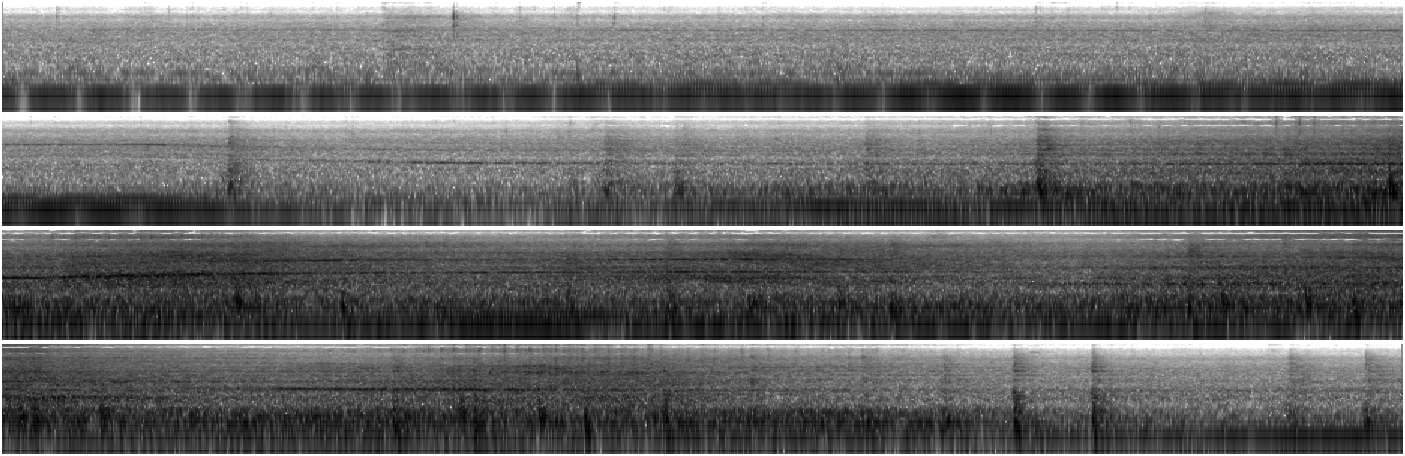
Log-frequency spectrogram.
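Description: A passenger train running through a level crossing. A low pulsing engine rumble gives way, about a third of the way in, to a louder passage in which an electric whine rises in pitch and holds. A few sharp clunks from the wheels come in between.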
